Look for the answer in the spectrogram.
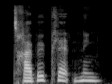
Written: træbeplantning

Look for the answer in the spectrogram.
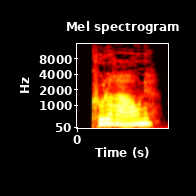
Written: kulravende

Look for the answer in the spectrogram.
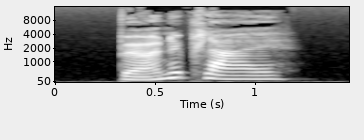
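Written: børnepleje

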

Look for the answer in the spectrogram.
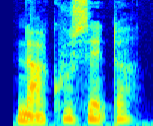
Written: narkocenter

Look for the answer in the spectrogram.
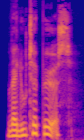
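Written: valutabørs

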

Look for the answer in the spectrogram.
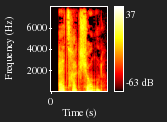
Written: ATTRAKTIONERNES

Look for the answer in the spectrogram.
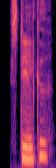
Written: stilket

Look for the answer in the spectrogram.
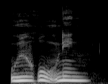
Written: UDRUGNING

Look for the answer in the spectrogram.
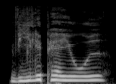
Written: hvileperiode

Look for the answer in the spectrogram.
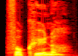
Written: forkynder

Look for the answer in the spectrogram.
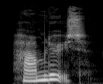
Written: harmløs

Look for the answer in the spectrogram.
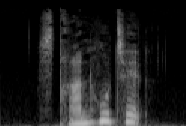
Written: strandhotel

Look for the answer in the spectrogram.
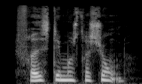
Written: fredsdemonstration

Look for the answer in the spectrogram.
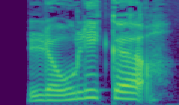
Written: LOVLIGGJORT

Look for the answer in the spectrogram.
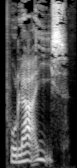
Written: polaris

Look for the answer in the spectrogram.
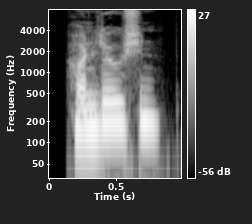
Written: håndlotion

